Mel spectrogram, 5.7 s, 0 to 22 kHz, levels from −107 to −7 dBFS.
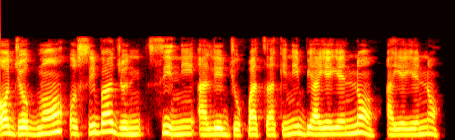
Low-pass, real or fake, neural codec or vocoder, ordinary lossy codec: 7.2 kHz; real; none; none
